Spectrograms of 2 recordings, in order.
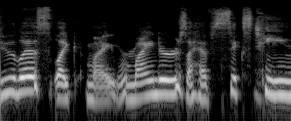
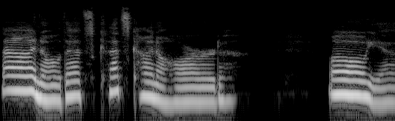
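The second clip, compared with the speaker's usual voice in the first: put-on voice of a woman; 3 semitones lower than usual. Imitating a woman from a show who talks like a sleep app voice: imitating Martha's voice. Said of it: "she just talks very, very, like, you know, just like this".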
